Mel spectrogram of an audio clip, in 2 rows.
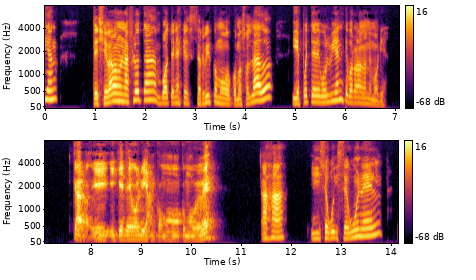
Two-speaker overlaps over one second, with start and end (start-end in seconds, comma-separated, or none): none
